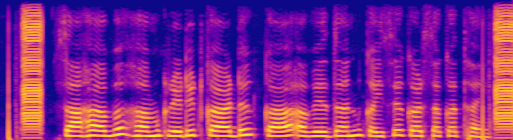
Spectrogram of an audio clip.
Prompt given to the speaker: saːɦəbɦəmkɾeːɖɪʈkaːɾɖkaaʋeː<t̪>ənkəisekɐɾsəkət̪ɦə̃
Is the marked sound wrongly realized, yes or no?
yes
